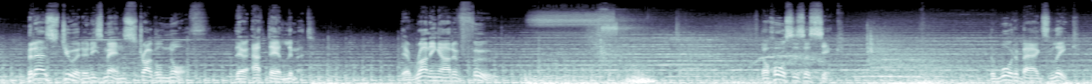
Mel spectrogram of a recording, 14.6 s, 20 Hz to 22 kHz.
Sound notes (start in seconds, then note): 7.0 snake rattles; 10.0 horse neighs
